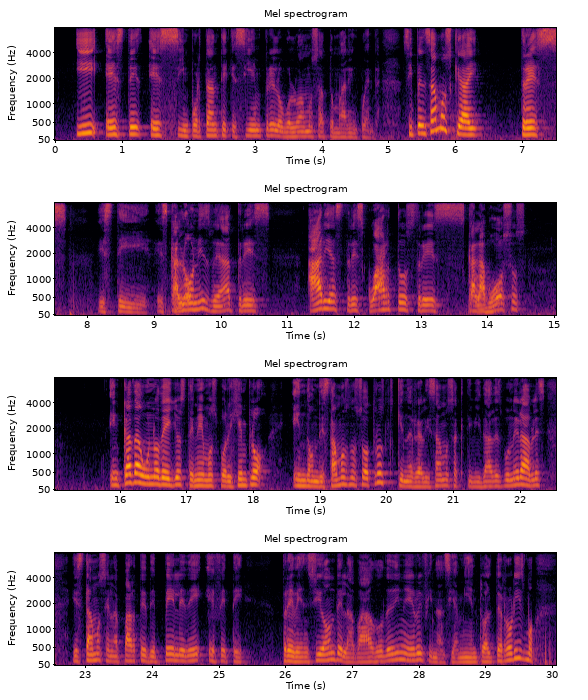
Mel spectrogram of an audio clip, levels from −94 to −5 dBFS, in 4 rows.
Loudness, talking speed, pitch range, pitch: -34 LUFS, 115 wpm, 130-175 Hz, 150 Hz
